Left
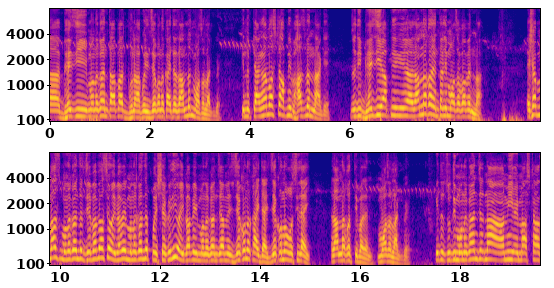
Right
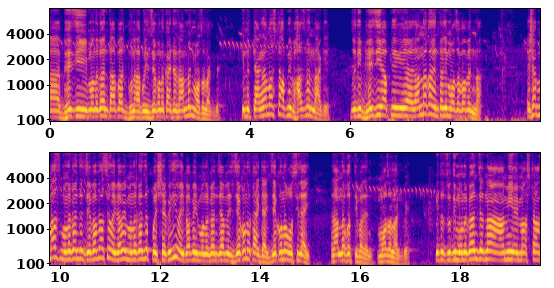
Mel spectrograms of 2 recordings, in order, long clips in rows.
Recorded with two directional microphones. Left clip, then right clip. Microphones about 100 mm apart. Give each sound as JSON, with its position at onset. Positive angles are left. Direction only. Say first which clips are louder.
{"t": 0.2, "sound": "a man's voice", "louder": "right 1 dB", "side_deg": 15}
{"t": 18.5, "sound": "speech", "louder": "even", "side_deg": 40}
